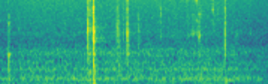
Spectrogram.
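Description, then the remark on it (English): A small grain of spelt wheat is bitten once with a soft, brief crunch, followed by a few faint, quiet chewing clicks; no one speaks. “And if you take a grain of spelt,”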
